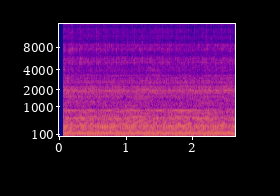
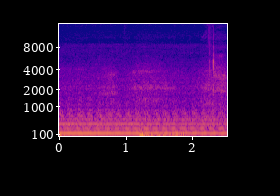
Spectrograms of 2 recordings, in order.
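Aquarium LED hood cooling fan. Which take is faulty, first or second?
first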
